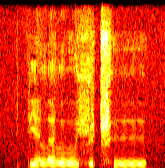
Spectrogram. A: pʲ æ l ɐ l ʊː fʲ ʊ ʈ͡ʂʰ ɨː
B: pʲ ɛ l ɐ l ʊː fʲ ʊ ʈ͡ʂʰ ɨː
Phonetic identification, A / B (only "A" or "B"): A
